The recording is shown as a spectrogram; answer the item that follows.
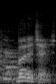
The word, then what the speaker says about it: Buttigieg: Best way to pronounce your last name. Buttigieg, but around South Bend, they just call me Mayor Pete, and that's fine with me.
